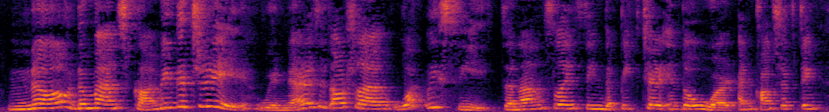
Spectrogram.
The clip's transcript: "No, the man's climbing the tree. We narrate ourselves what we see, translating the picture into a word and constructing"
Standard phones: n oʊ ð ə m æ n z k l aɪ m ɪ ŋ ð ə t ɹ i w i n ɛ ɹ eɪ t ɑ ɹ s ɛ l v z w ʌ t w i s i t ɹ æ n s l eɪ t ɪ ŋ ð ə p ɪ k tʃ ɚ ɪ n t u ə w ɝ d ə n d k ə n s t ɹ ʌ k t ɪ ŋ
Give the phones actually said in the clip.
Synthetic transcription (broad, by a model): n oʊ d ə m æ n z k aɪ m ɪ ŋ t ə t ɹ i w i n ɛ ɹ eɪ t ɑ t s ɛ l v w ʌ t w i s i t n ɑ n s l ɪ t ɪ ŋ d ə p ɪ k tʃ ɚ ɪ n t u ə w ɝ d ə n k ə n s t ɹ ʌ k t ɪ ŋ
